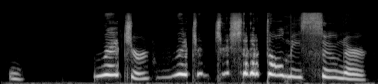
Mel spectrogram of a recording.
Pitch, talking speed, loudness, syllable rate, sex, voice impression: 365 Hz, 145 wpm, -16 LUFS, 5.5 syllables/s, female, feminine, adult-like, slightly soft, slightly intellectual, slightly calm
